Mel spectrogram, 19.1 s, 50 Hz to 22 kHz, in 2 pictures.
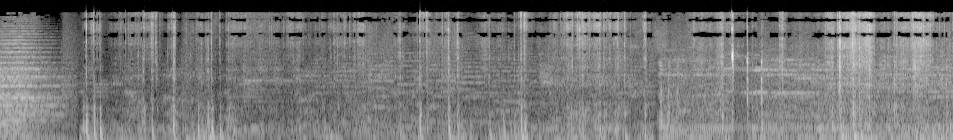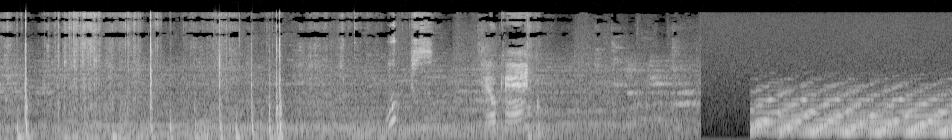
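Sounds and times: background music: 0:00.0 - 0:19.0
parrot tearing cardboard: 0:07.2 - 0:12.2.

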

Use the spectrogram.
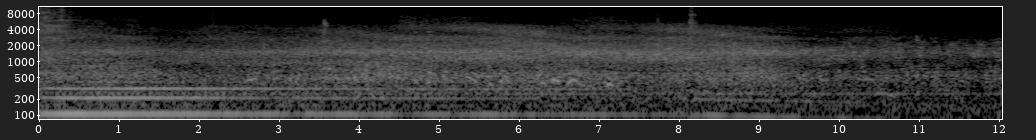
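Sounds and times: faint distant voices: 0:01.9 - 0:12.0.

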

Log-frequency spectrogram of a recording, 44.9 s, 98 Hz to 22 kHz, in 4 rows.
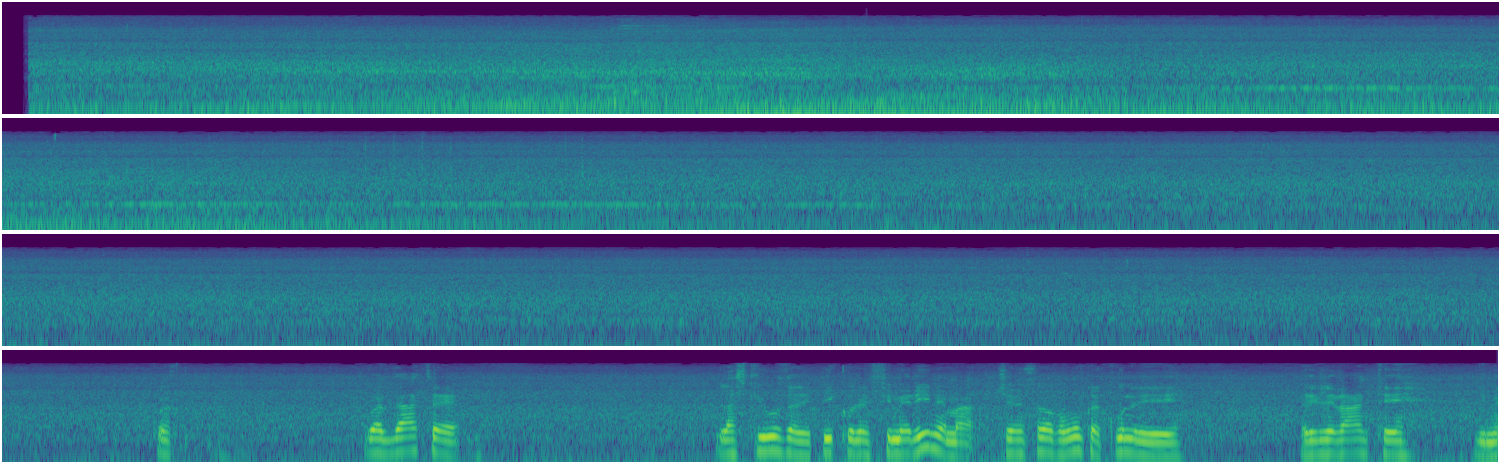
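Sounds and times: low droning hum: 0:00.2 - 0:31.6, 0:32.3 - 0:44.9
flowing river water: 0:00.2 - 0:44.9.

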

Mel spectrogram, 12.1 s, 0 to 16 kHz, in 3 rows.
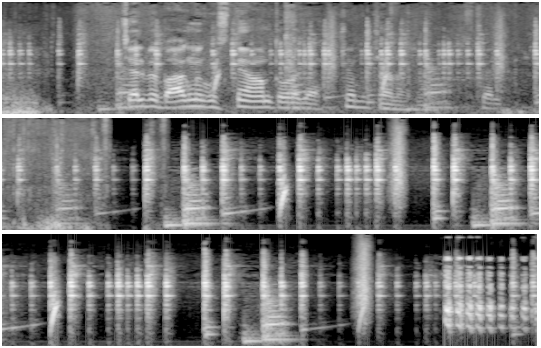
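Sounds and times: playful comedy music: 0:00.0 - 0:12.0.

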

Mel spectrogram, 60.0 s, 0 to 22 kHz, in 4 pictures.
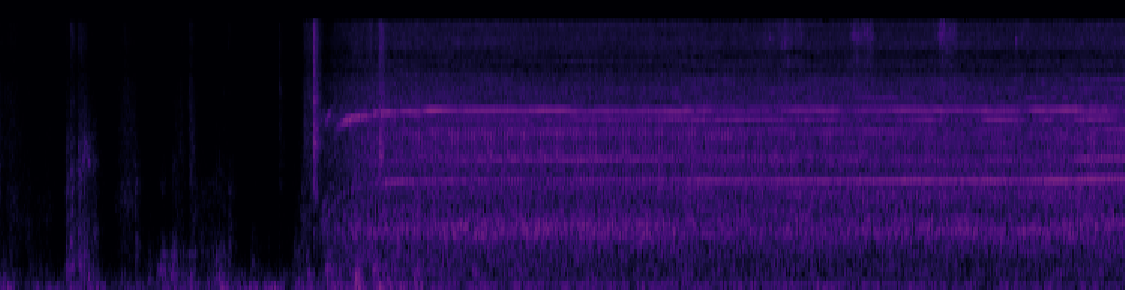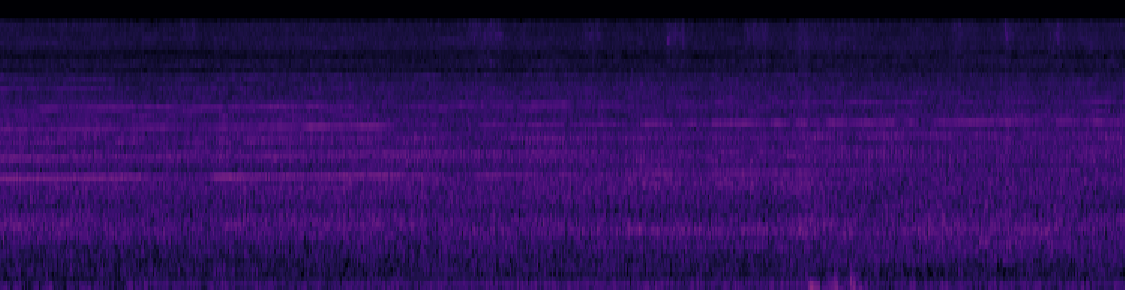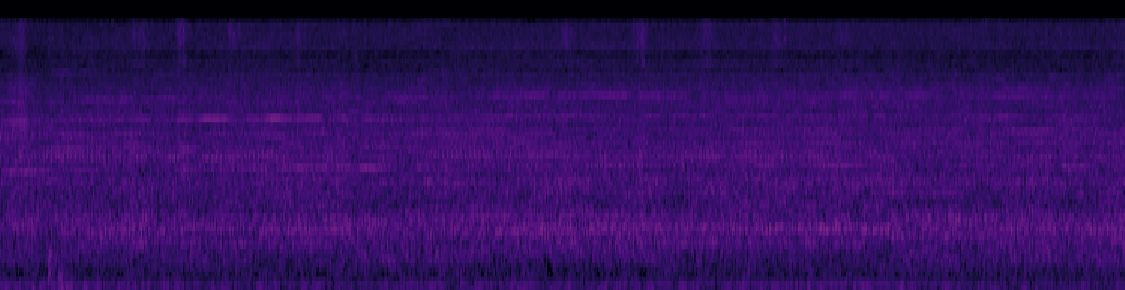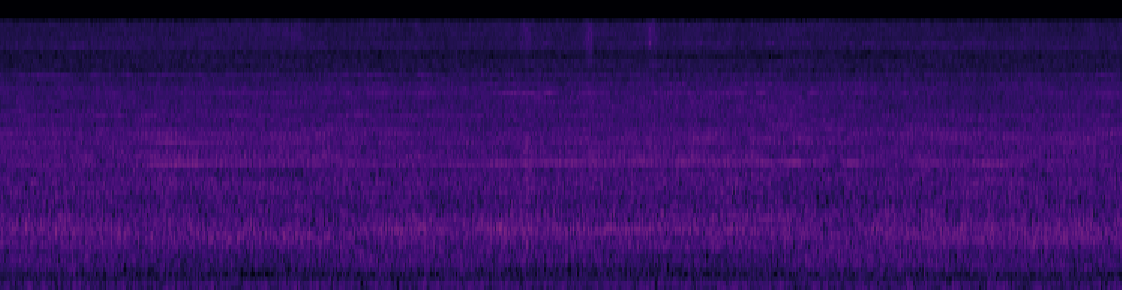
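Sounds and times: electric hair clipper running: 0:04.2 - 0:59.9.

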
